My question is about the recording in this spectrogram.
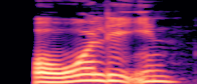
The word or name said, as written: overlegen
